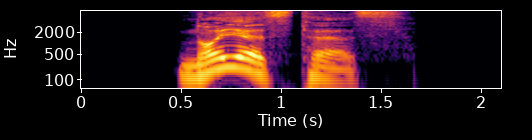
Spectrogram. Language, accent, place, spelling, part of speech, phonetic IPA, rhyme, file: German, Germany, Berlin, neuestes, adjective, [ˈnɔɪ̯əstəs], -ɔɪ̯əstəs, De-neuestes.ogg
- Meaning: strong/mixed nominative/accusative neuter singular superlative degree of neu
